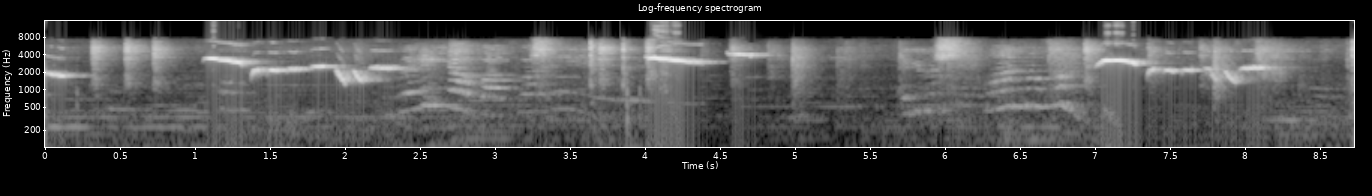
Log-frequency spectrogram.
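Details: White-rumped shama, a national champion bird, delivering a varied song of clear whistled slides, sharp high notes and buzzy chatter, in bursts separated by short pauses, recorded indoors with a faint hum behind.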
